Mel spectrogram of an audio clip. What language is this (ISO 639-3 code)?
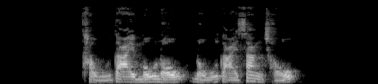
yue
